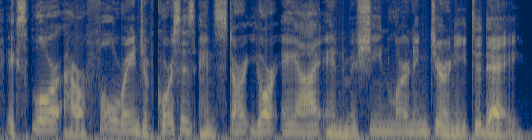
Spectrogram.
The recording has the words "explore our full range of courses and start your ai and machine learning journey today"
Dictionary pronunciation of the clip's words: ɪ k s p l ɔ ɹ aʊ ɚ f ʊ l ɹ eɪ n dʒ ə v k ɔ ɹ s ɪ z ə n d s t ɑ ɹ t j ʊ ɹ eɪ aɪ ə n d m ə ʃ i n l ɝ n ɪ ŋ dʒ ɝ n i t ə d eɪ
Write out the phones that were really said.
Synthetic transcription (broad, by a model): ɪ k s p l ɔ ɹ aʊ ɚ f ʊ l ɹ eɪ n dʒ ə v k ɔ ɹ s ɪ z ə n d s t ɑ ɹ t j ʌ ɹ eɪ aɪ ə n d m ə ʃ i n l ɝ n ɪ ŋ dʒ ɝ n i t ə d eɪ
